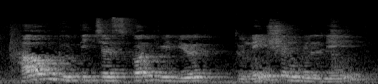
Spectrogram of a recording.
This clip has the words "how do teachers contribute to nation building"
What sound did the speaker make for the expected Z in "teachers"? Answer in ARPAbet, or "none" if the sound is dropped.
S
